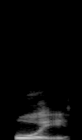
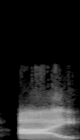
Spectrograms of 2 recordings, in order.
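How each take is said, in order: First: The vowel sounds like 'oy'. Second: The vowel sounds like 'eye'. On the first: The speaker calls it right. "it's oi" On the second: The speaker calls it wrong. "it's not I"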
